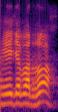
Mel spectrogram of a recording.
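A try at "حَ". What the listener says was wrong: শোনেন, হে বলছেন কেন, এটা হে। তাই এটাকে হা ধরবে,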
